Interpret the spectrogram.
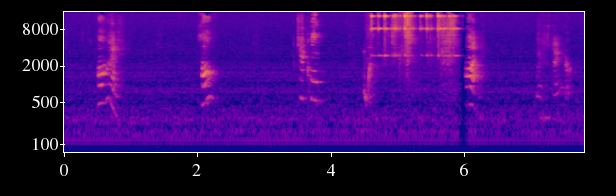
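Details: Pet parrot chattering to the dogs indoors, uttering short voice-like syllables about every one and a half seconds, each a brief harmonic burst with a falling tail; a clatter of noise sounds midway.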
